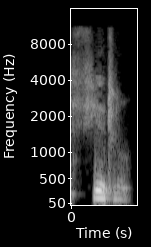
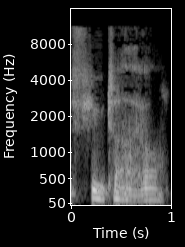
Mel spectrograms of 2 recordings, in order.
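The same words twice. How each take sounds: First: It is said in an American accent. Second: It is said in a British accent. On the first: "American pronunciation" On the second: "English pronunciation"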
